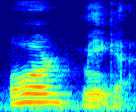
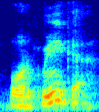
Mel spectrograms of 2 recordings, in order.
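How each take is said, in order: First: Say-along model. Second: Said in the usual way. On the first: Shown as a demonstration. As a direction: stretch "Hormiga" so learners can join in. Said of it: "Say it with me now". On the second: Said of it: "we say".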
